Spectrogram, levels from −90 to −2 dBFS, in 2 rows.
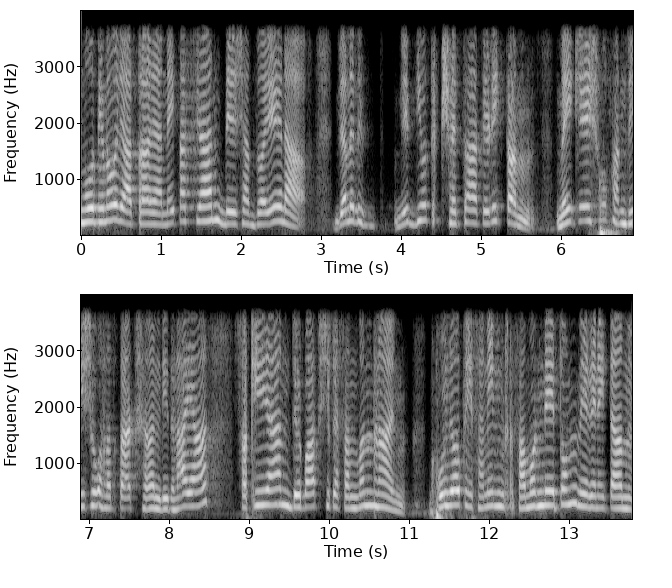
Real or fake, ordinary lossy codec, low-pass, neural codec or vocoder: fake; none; 3.6 kHz; codec, 16 kHz, 0.5 kbps, X-Codec, HuBERT features, trained on general audio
